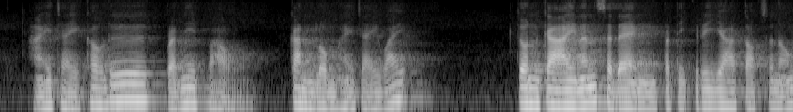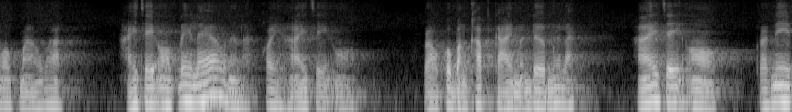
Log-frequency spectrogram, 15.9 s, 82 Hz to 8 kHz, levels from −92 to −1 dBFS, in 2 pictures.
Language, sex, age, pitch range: Thai, male, 60-79, 95-115 Hz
